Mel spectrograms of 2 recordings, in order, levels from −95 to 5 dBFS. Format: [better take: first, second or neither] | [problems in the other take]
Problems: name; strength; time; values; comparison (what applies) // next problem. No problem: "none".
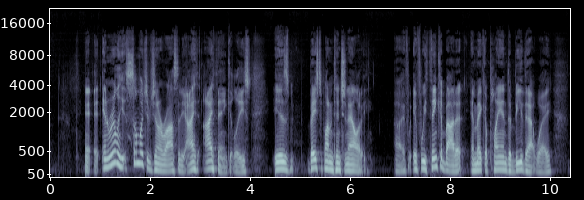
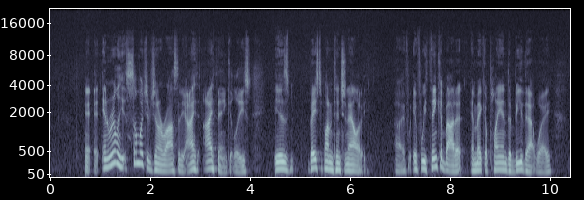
first | hiss; faint; throughout; 25 dB below the speech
